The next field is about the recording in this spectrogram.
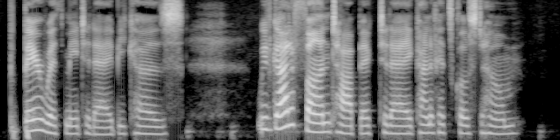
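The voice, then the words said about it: Nasal and deep sick voice. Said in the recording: “my voice is nasally and I don't know if you guys can tell. You probably can. ... I sound ridiculous. ... I feel like it's nasally and deep at the same time.”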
